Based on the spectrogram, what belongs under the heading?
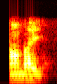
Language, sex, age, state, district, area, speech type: Odia, male, 18-30, Odisha, Puri, urban, conversation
